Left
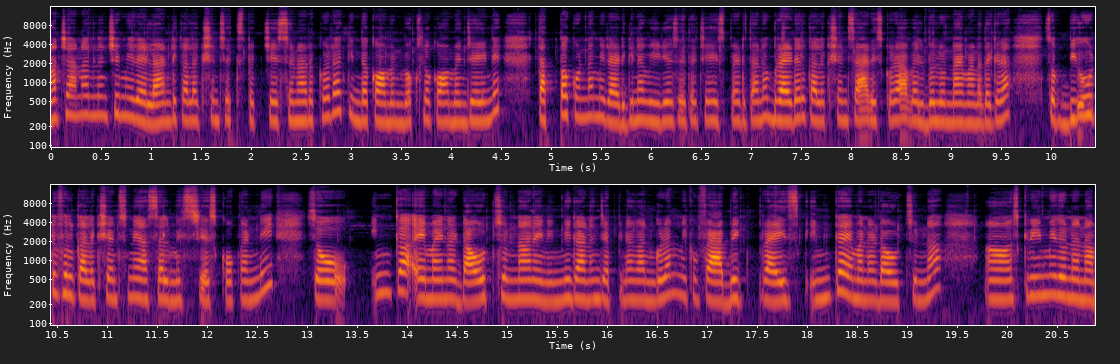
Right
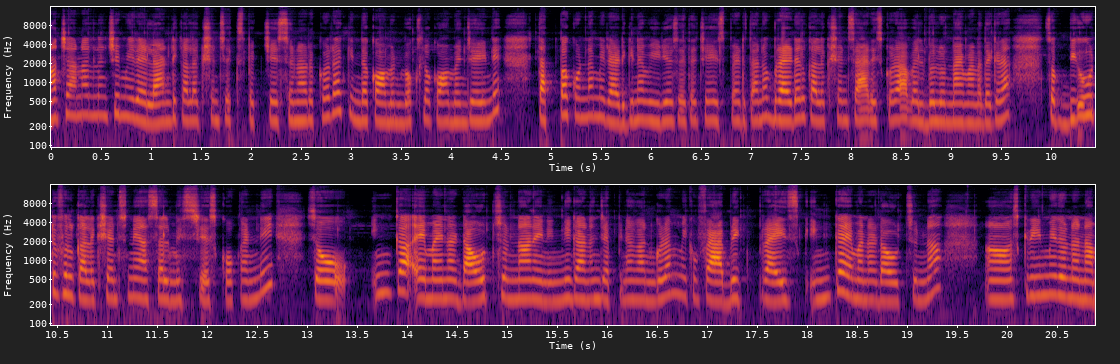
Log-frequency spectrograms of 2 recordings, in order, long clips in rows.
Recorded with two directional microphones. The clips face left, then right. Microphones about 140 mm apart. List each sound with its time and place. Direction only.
0.0 s speech: 45° left (ahead or behind)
